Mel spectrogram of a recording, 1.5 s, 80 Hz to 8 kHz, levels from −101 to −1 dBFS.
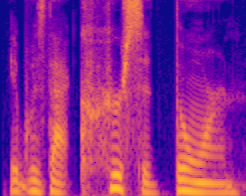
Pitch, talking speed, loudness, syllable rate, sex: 145 Hz, 195 wpm, -20 LUFS, 4.6 syllables/s, female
